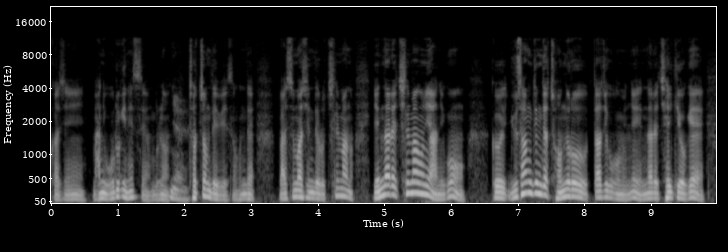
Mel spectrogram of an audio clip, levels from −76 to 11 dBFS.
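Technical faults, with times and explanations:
Throughout, Bluetooth LC3 compression: the speech has a plainly audible grainy, breathy edge, likely from the LC3 transform codec used in Bluetooth LE Audio, with a character that fits roughly 48 kbps in 10 ms frames. The encoder discards much of the upper spectrum in each frame and substitutes shaped noise, which gives the voice its grainy, breathy edge.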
